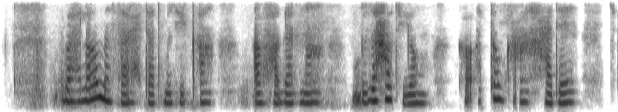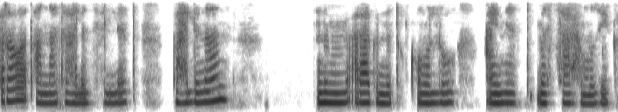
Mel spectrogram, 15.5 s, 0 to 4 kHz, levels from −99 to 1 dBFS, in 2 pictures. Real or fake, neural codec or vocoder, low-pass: real; none; 3.6 kHz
